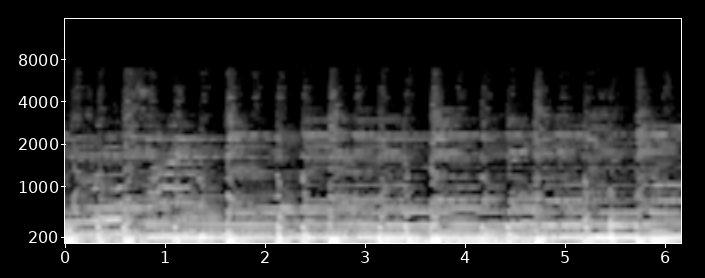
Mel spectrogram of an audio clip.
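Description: Rock band playing live: strummed electric guitars over bass and a drum kit keeping a steady, driving beat.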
